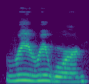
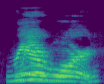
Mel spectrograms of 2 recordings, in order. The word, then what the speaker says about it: rereward: We've been pronouncing this wrong. So it's not reward. It's Rereward.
